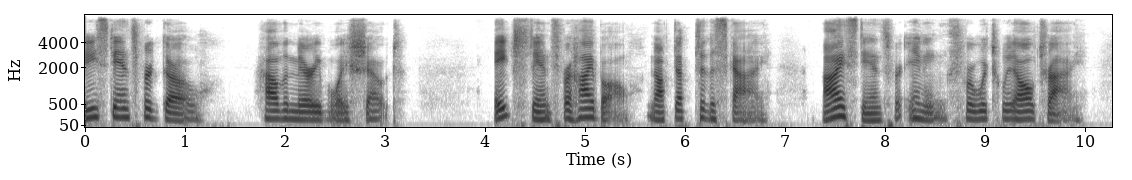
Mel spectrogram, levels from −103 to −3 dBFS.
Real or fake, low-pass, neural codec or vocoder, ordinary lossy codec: fake; 7.2 kHz; codec, 44.1 kHz, 3.4 kbps, Pupu-Codec; Opus, 64 kbps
